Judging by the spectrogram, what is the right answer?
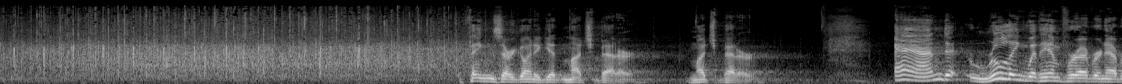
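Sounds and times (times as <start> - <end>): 
crowd applauding: 0.0 - 5.4
speech: 4.7 - 7.7, 9.0 - 11.2.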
